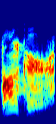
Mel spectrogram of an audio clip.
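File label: "bunker", English; JTAC; DCS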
